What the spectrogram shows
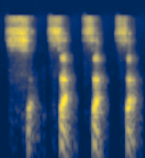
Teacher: then we have the S, which is the dental one, which is like the S in the word sweet, sa. Okay, then we have the aspirate, like the H in hero.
